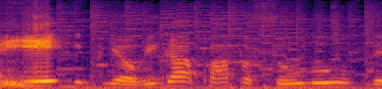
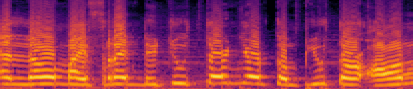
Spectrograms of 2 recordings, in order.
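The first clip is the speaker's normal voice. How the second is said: put-on Indian accent, higher and louder; 10 semitones higher, 10 dB louder than usual. Teasing a friend about how they sound on the call, Indian tech support accent. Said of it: "sound like those Indian tech support dudes".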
